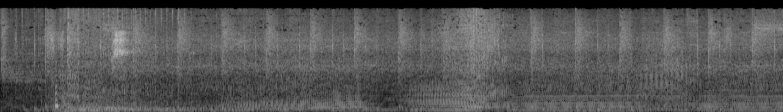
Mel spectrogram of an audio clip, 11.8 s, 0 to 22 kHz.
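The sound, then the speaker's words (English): An Arch Motorcycle engine, from a custom production motorcycle company, revs up and down repeatedly, its loud growl rising and falling in pitch with several sharp throttle bursts and no talking, recorded as audio for Cyberpunk 2077. “And we're here as representatives of Arch Motorcycle, and we're doing some audio recording for Cyberpunk 2077.”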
